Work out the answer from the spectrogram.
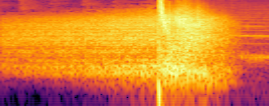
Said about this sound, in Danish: Så åbner den, og der går skuddet sig af.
